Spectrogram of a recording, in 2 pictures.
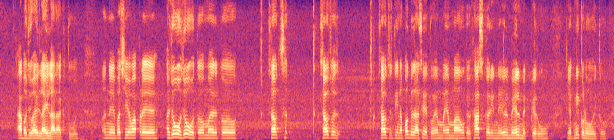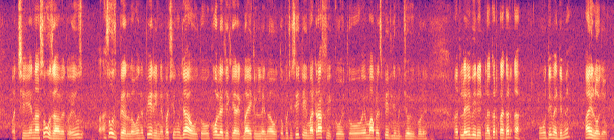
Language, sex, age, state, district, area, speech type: Gujarati, male, 18-30, Gujarat, Rajkot, urban, spontaneous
